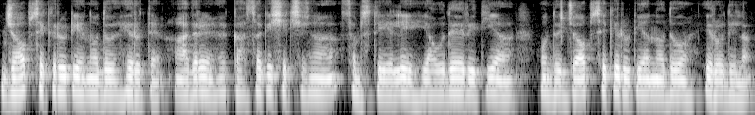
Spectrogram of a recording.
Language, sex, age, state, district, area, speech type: Kannada, male, 30-45, Karnataka, Mysore, urban, spontaneous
